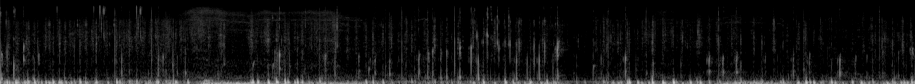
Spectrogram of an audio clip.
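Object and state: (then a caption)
Dry cellulose kitchen sponges. Two dry blue cellulose kitchen sponges, one held in each hand, are tapped and rubbed against each other quickly and continuously. The result is a dense run of short, soft, low thumps mixed with scratchy, brushing friction, which swells louder and fades a little over the clip.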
